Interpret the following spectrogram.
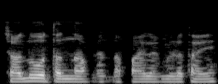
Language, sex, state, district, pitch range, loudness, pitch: Marathi, male, Maharashtra, Dhule, 125-135 Hz, -21 LUFS, 130 Hz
